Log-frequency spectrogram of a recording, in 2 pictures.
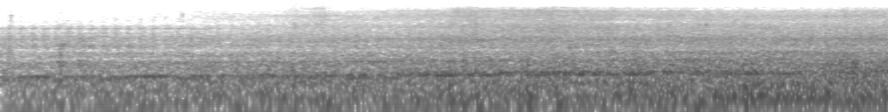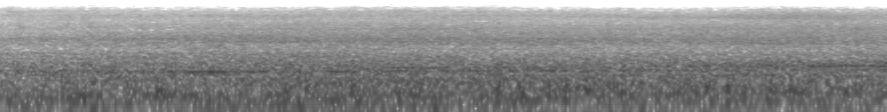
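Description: Electric commuter trains running along the tracks: a steady rumble of wheels on rails that grows slowly louder as the trains come closer, with a faint held whine.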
